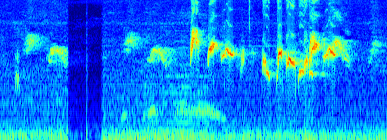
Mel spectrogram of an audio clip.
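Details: Female red-whiskered bulbul singing to stimulate males to sing: after a brief silent gap, a run of loud, clear warbled whistles with rising and falling slurred notes, some quieter lower whistles beneath.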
